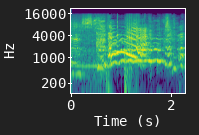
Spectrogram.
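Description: A woman's high-pitched vocal cry that slides up and then falls away over about a second, with a steady held note under it.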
